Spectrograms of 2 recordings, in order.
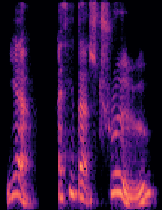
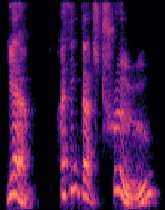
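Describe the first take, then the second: No difference in how they are said.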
